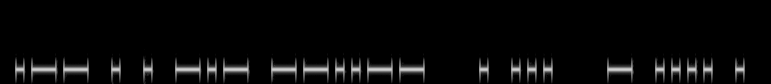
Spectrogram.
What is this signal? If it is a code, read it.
Morse code, heard as a keyed tone, about 16 wpm, 700 Hz. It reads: WEEK, ES THE
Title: Sentences from Top 500 Words and Abbreviations 15wpm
